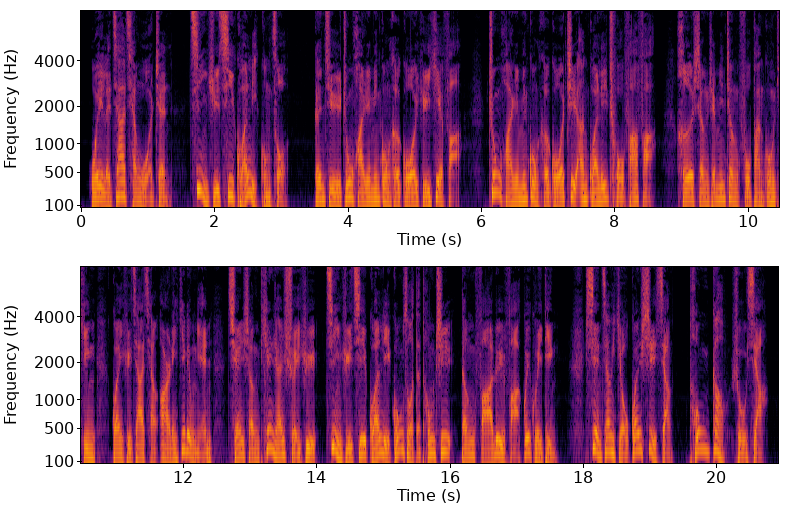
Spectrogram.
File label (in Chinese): 男 通告 某镇关于加强禁渔期管理工作的通告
